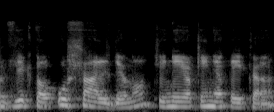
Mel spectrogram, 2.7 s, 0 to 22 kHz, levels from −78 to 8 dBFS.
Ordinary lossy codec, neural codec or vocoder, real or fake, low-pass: Opus, 24 kbps; codec, 44.1 kHz, 3.4 kbps, Pupu-Codec; fake; 10.8 kHz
